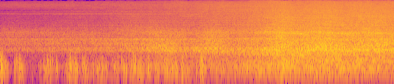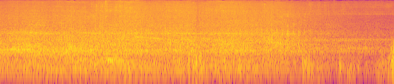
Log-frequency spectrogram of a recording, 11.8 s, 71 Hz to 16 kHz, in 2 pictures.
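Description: Two coupled Class 220 Voyager diesel-electric multiple units running through a station at speed without stopping. The underfloor diesel engines and wheels on the rails grow louder as the train approaches, stay loud for several seconds as it passes, and fade as it draws away near the end.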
